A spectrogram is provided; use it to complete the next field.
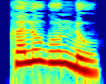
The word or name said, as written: ಕಲುಗುಂಡು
